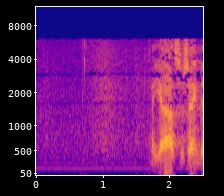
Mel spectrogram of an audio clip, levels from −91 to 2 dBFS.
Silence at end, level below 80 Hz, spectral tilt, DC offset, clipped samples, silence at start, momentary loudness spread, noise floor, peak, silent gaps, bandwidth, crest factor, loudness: 0 s; -58 dBFS; -1.5 dB/octave; under 0.1%; under 0.1%; 0.9 s; 25 LU; -48 dBFS; -2 dBFS; none; 6.4 kHz; 18 dB; -16 LUFS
